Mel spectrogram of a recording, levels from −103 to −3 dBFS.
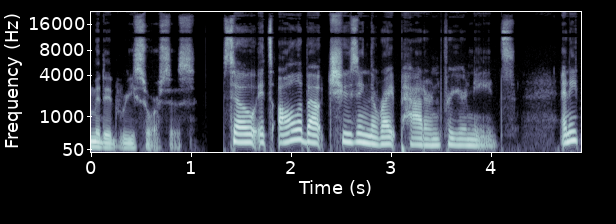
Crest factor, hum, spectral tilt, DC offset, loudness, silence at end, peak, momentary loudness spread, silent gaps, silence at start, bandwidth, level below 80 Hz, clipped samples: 18 dB; none; -4.5 dB/octave; under 0.1%; -22 LUFS; 0 s; -4 dBFS; 14 LU; 1.17-1.32 s; 0 s; over 20 kHz; -50 dBFS; under 0.1%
